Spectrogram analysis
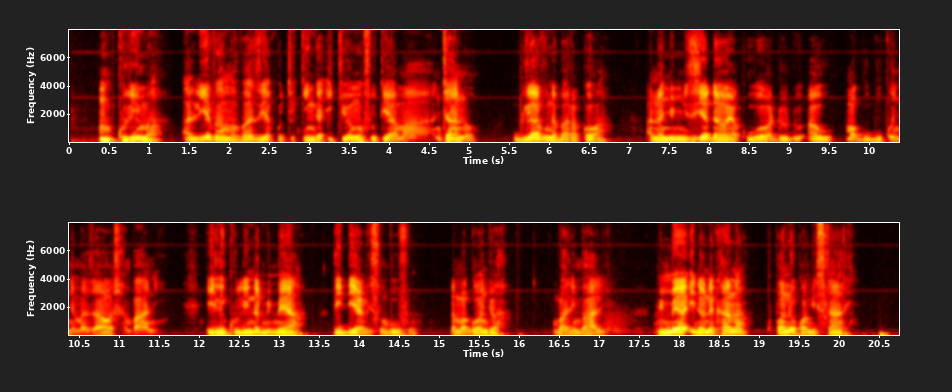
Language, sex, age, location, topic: Swahili, male, 25-35, Kisii, health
